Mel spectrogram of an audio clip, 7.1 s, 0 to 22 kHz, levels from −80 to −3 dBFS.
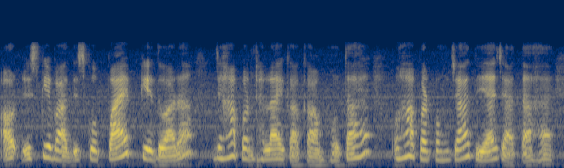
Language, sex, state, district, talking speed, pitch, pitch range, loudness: Hindi, female, Jharkhand, Ranchi, 170 wpm, 295 Hz, 235-385 Hz, -19 LUFS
